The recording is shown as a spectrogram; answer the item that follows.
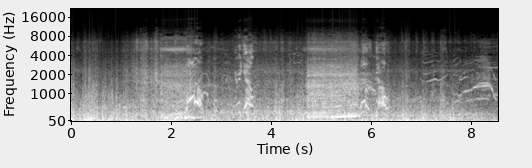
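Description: Pantheon launched roller coaster heard from a seat on the moving train: constant wind rush over the microphone and the rumble of the train on the track. Riders yell several times, the longest shout about five seconds in.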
